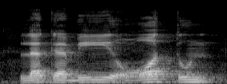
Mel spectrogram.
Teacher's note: لام کو باریک پڑھنا ہے، کاف کو باریک پڑھنا ہے ، بی یا مدہ ہے، اور را کو موٹا کرنا ہے،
